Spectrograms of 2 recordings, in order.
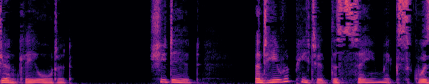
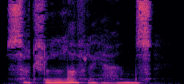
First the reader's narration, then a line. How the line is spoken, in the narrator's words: he murmured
